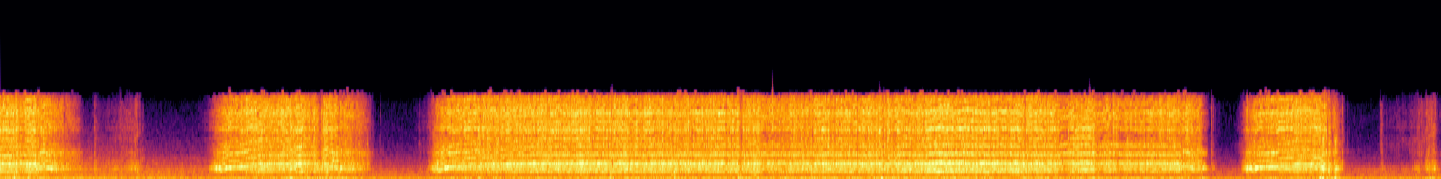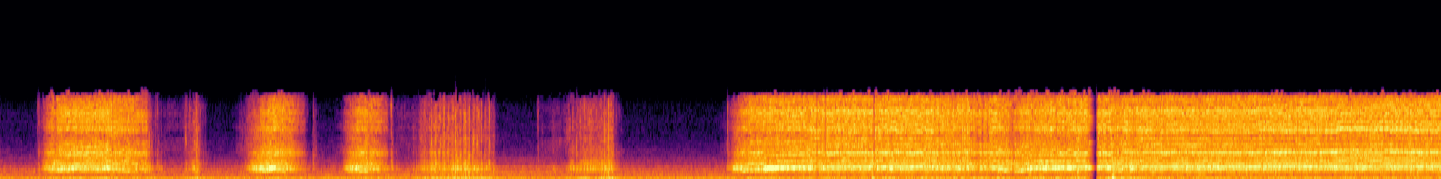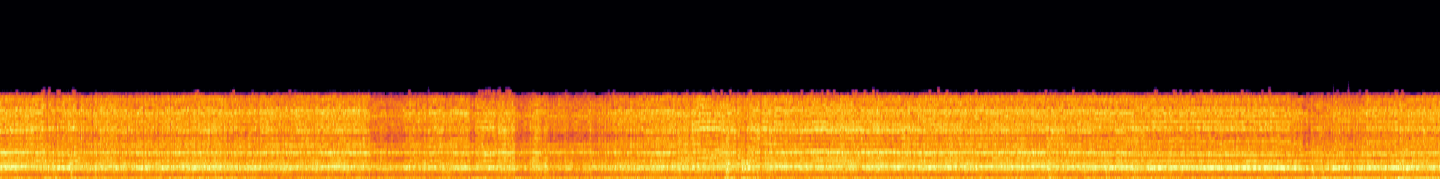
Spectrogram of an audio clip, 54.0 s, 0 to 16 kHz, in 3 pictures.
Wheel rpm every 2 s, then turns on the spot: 80, 80, 60, 180, 200, 200, 200, 140, 80, 60, 20, 20, 10, 30, 150, 150, 160, 160, 160, 160, 160, 160, 160, 160, 160, 150, 150.
22-24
